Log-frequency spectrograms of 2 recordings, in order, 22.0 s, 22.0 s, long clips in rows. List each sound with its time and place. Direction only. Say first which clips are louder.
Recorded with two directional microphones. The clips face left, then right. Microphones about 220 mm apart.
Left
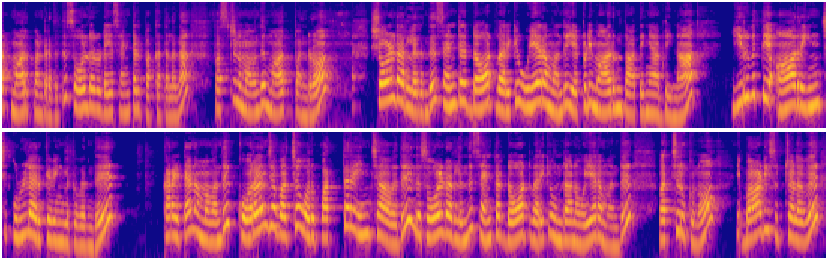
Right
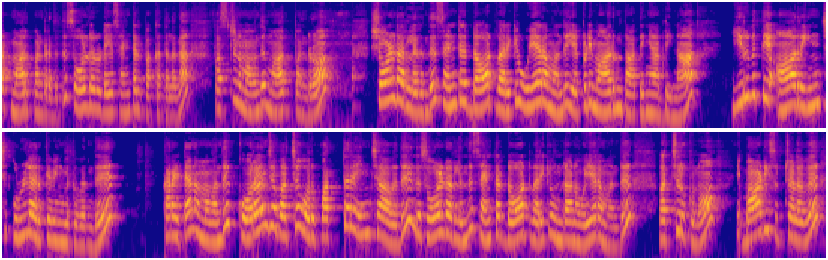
0.1 s a woman's voice: left 3 dB; 40° left (ahead or behind)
